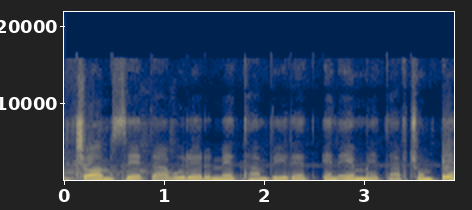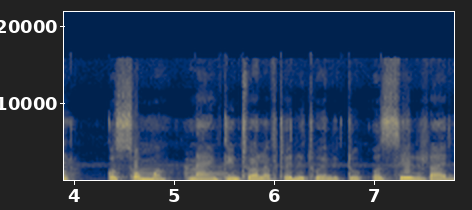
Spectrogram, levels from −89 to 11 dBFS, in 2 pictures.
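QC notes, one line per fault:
0.15–0.29 s, 3.78–3.86 s, 4.38–4.63 s, 7.28–7.35 s: hard clipping. Speech peaks overran the stage's limit by about 2 dB and were cut flat, adding brief crackle.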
